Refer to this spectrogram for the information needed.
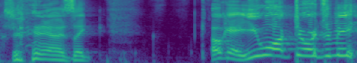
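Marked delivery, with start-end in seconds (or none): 1.4-2.4 high-pitched, shrill hollering yell. Retelling guiding a friend on the phone: imitating own yelling into a phone. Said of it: "like, yelling, but also on the phone".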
